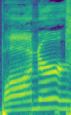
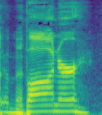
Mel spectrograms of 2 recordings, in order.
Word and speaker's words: Bonner: For those of you north of town, it is pronounced Bonner. – Two N's. – Right, Bonner.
